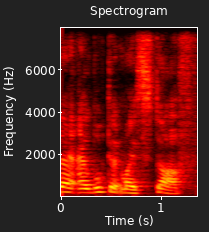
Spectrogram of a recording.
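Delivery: ordinary delivery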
